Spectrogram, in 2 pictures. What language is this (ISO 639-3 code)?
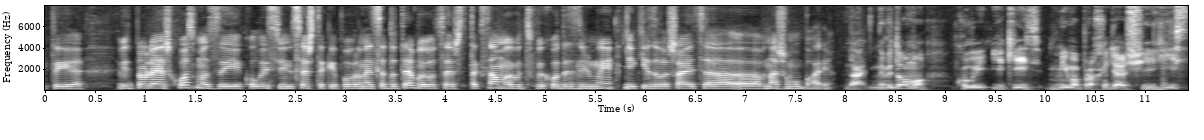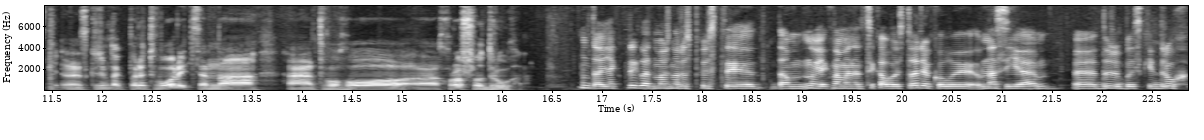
ukr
